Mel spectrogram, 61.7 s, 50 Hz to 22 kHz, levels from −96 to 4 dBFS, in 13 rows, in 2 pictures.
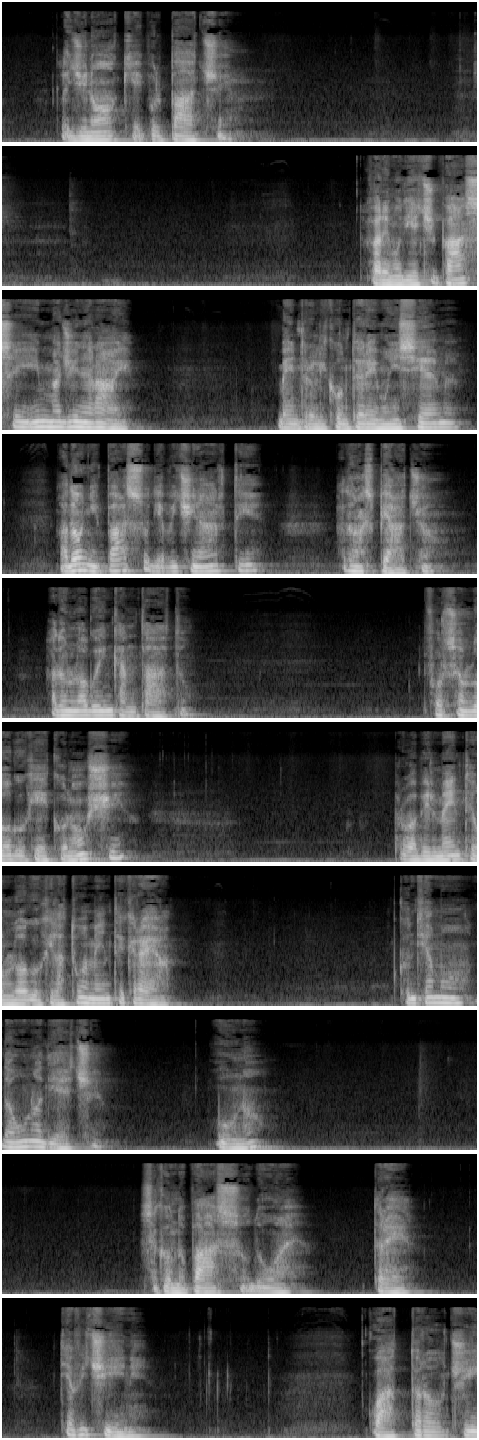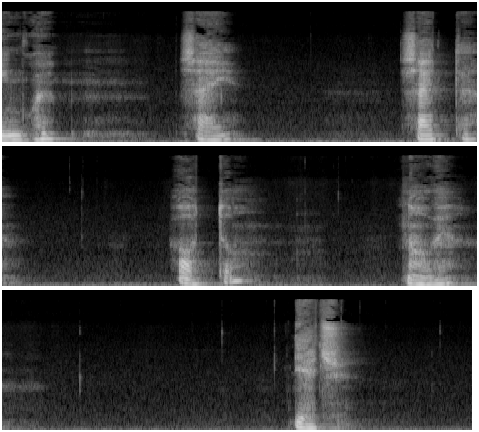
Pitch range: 105-135 Hz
